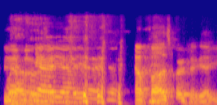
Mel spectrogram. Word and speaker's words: pho: And I find that wonderful that you're giving them an opportunity to try it, because like am I pronouncing, is it pho or is it kind of like koi? Is it different? Like, oh, that was perfect. – No, yeah, it's actually pho.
